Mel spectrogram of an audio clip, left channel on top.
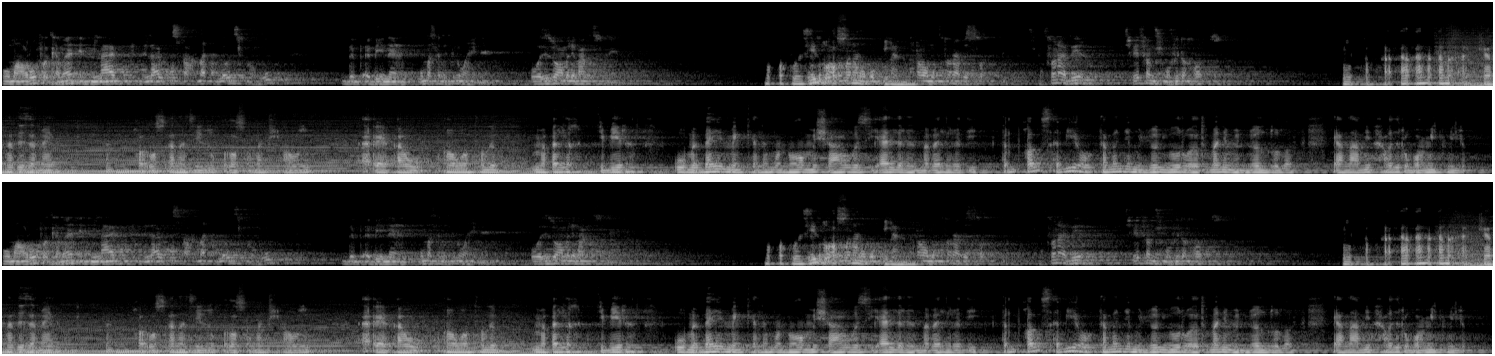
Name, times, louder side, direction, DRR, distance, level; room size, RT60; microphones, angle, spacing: voice 1, 0.0-2.7 3.4-4.9 5.3-6.2 8.0-8.7 9.1-10.1 10.4-10.9 11.2-12.2, left 2 dB, 45° left, 7 dB, 0.9 m, -29 dB
voice 2, 7.9-9.1 13.4-13.5 13.8-15.5 15.9-18.0 18.5-19.9 20.2-29.5, equal, ahead, 11 dB, 0.4 m, -25 dB
sound 1, 14.3-22.5, left 1 dB, 75° left, 1.9 m, -33 dB
15.0 x 8.8 x 7.6 m, 2.3 s
head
